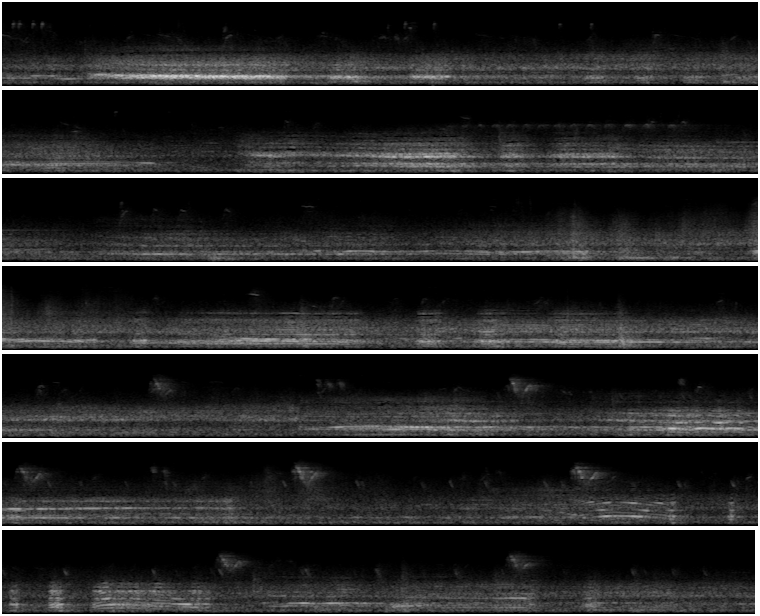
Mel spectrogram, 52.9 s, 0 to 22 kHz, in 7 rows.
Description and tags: Deer rut - Brame Cerf
OKM II binaural capsules
ZoomH5
Senheiser MKE600
cerfs, animals, ambient, deer, field-recording, nature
